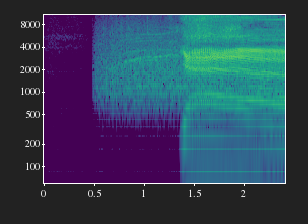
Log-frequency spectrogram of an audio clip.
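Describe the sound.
A burst of applause starts abruptly and keeps going, then a loud, sustained cheering voice rises over the clapping, making the moment enthusiastic.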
